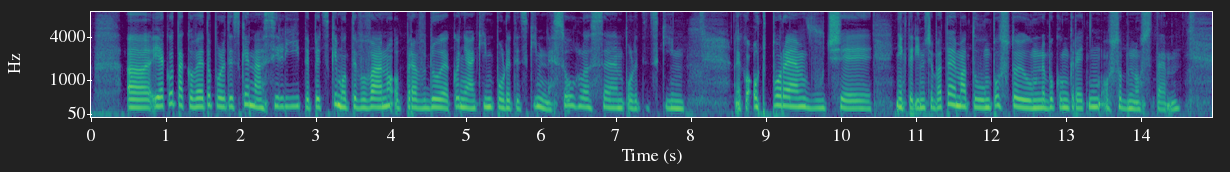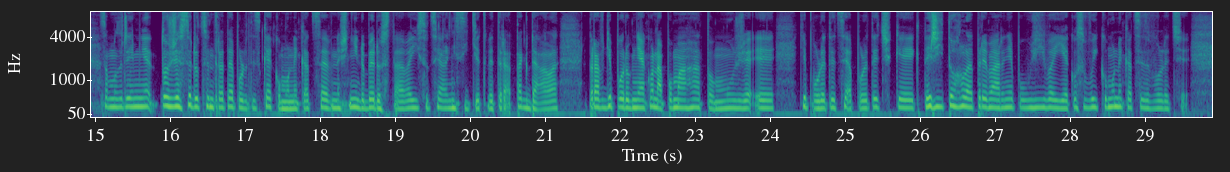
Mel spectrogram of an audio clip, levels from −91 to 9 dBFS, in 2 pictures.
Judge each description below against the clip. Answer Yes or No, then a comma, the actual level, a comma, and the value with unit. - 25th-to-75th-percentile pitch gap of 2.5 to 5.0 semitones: Yes, average, 2.8 semitones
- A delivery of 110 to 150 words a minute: Yes, average, 125 wpm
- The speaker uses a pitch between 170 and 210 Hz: Yes, medium, 185 Hz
